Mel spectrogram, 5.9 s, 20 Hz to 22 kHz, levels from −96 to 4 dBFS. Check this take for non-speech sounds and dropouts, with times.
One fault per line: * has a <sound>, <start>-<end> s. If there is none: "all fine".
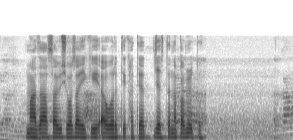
all fine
